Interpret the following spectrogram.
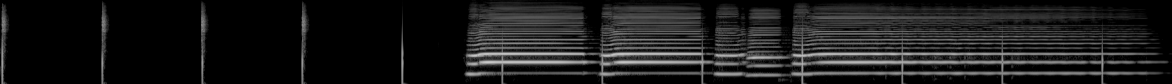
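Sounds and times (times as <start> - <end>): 
slow harmonica lick: 4.7 - 11.7.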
